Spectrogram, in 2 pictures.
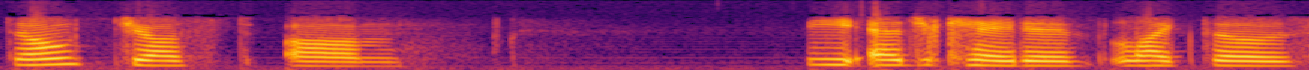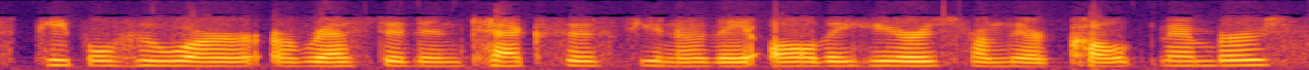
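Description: A woman's voice: mid-range voice, steady tone, measured pace, no echo. A woman in her sixties calling in to a radio show over a clipped telephone line, insistent and lecturing, with frequent hesitations. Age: 60s. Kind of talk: call-in radio talk.

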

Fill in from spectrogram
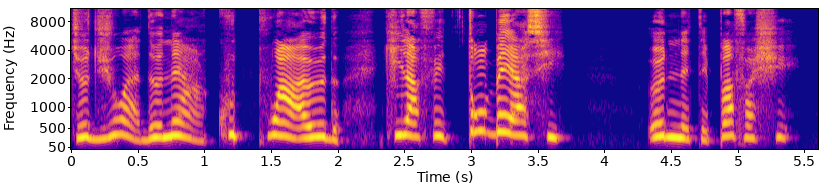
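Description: High-voiced woman reading a children's story. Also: normal speed, no room sound, clean studio sound. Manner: lively, childlike first-person telling. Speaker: audiobook reader. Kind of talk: storybook narration.

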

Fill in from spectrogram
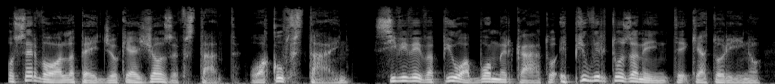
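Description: A man narrating a classic novel as an audiobook reader, in a measured, expressive storytelling manner. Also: fairly low pitch, no echo, studio quality. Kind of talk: scripted narration.

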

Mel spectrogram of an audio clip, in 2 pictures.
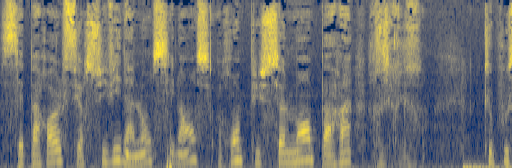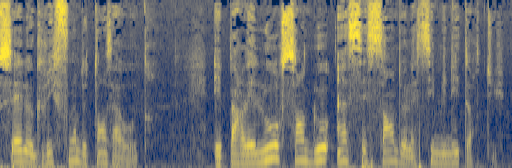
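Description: A woman narrating a storybook chapter in a measured, clear reading voice. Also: on the low side, darkish tone, a little hiss or hum. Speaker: audiobook reader. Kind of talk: scripted narration.

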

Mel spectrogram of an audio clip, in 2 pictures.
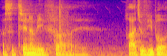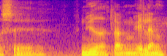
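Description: Gravelly Danish-speaking man recounting, hesitant. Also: on the low side, fairly even intonation, darkish tone, a little hiss or hum. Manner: hesitant, full of fillers. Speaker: interviewee recalling a past night. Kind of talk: documentary interview, casual recounting.

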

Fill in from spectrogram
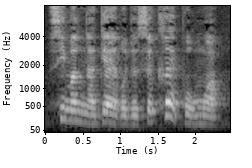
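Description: A woman reader voicing a composed, dignified lady's companion who speaks calmly. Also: sits low, takes it slowly, faint music behind.

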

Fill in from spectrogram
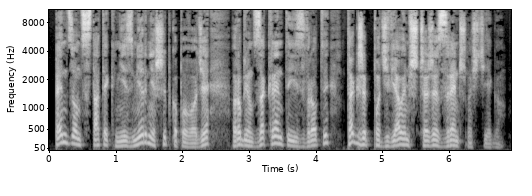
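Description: A man reading an audiobook chapter in a measured, old-fashioned storytelling manner. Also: on the low side, husky, no echo, clean studio sound. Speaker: audiobook narrator. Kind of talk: scripted audiobook narration.

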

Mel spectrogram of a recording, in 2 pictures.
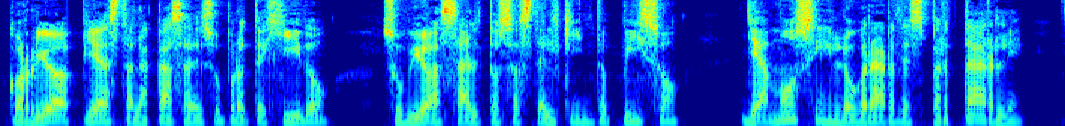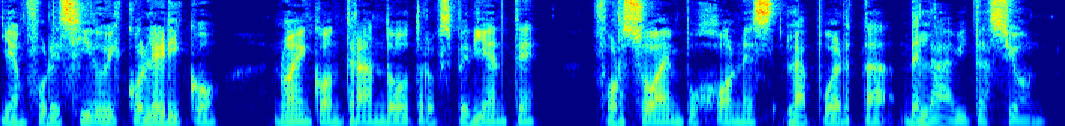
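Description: A man reading a novel aloud as an audiobook narrator, measured and expressive. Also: mid-range voice, dry recording, studio quality. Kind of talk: scripted narration.

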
